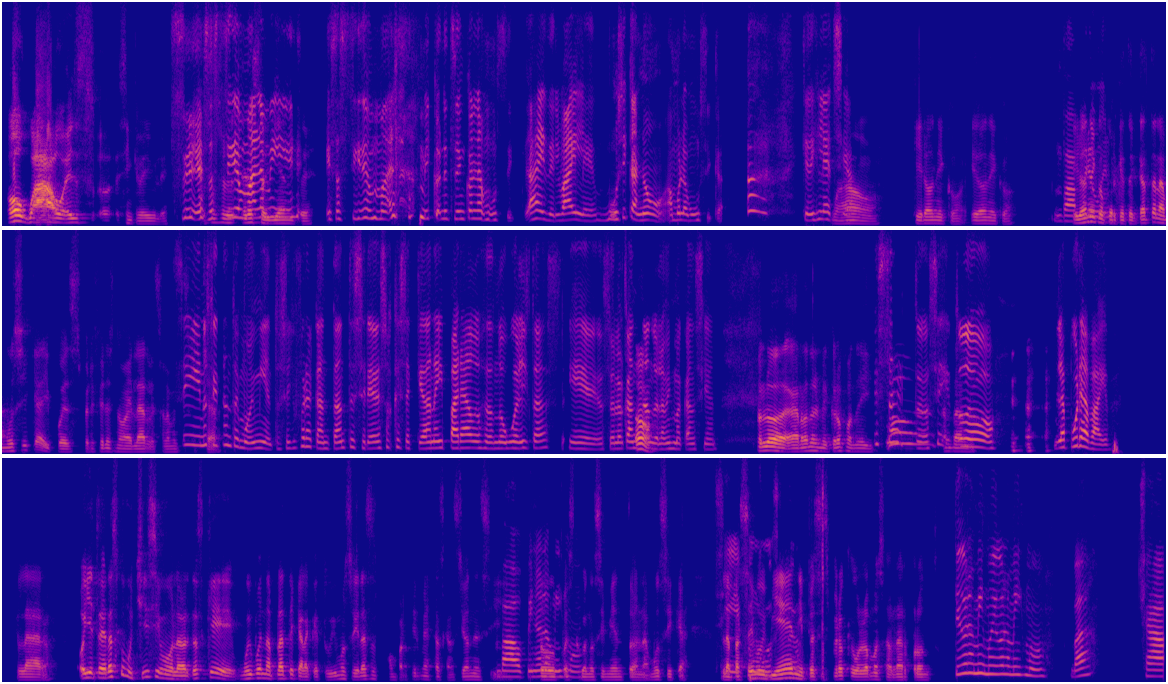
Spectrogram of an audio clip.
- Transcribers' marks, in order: surprised: "¡Oh, guau!"; laughing while speaking: "Sí, es así de mala mi es así de mala"; tapping; other background noise; put-on voice: "Oh"; laugh
- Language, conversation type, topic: Spanish, podcast, ¿Qué canción te marcó durante tu adolescencia?
- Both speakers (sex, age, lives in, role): female, 50-54, Portugal, guest; male, 20-24, United States, host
